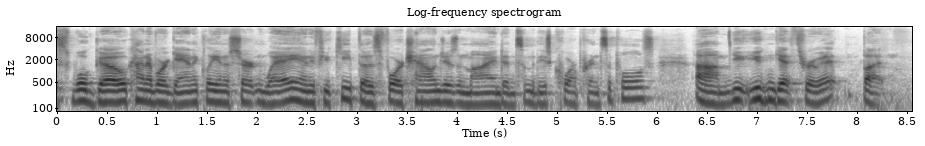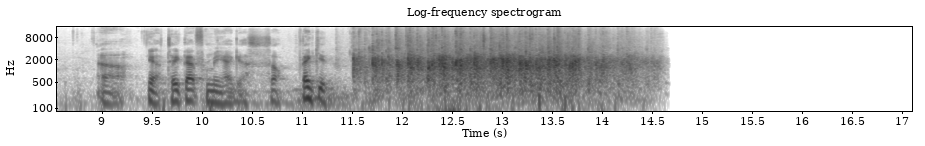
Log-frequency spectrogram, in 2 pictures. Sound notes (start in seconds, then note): 11.4 applause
